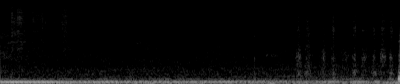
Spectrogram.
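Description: A coin scraping the coating off a lottery scratch-off ticket in short strokes, mostly near the end, over a steady low hum.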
